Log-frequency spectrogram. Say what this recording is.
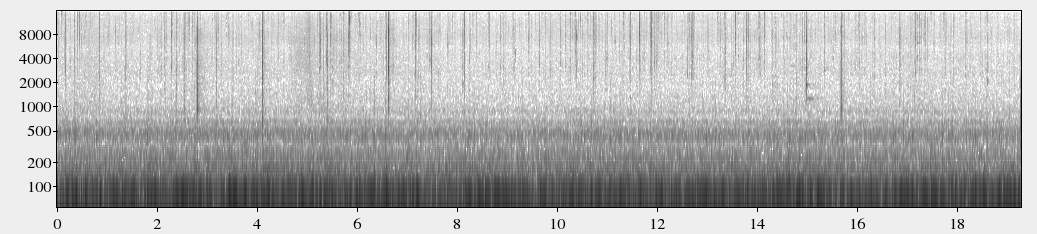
oheň kamna
fire, flames, flame, burning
